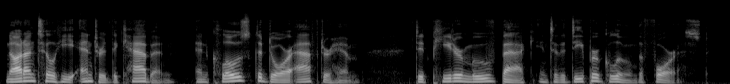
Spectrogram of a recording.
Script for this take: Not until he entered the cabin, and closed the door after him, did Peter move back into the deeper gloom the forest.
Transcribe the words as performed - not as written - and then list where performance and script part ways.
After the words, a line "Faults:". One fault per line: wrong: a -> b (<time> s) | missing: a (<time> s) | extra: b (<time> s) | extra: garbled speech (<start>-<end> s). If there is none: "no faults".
Not until he entered the cabin, and closed the door after him, did Peter move back into the deeper gloom the forest.
Faults:
no faults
